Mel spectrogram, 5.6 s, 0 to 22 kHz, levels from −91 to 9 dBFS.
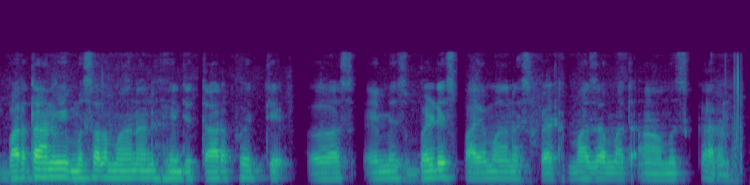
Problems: low volume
